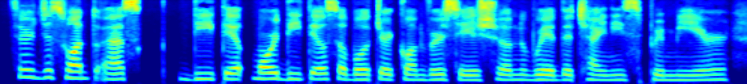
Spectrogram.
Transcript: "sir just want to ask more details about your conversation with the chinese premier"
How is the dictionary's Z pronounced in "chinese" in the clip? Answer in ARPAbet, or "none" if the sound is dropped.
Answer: S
